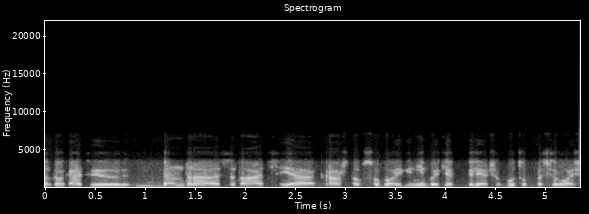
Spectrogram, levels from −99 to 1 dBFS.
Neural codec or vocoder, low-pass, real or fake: none; 7.2 kHz; real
